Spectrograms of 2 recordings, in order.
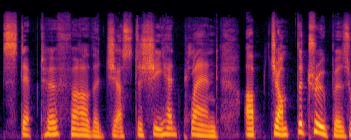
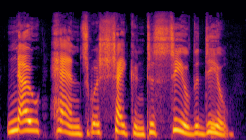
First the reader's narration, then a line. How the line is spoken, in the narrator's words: spat Matilda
